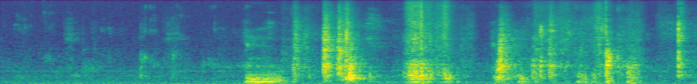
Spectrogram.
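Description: A person chewing and biting seasoned dried squid close to the microphone, faint at first. From about two and a half seconds in come louder irregular crackles, rustles and bumps of handling.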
